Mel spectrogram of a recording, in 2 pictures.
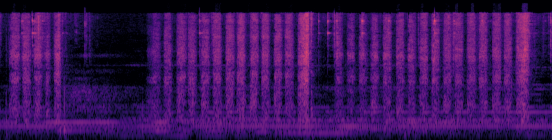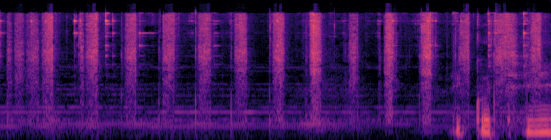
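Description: A nail file and a small sanding block rasp across fingernails while false nail tips are shaped and buffed, with steady scratchy strokes that grow into a fast, regular back-and-forth rhythm up close.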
